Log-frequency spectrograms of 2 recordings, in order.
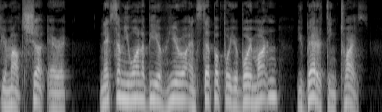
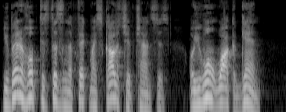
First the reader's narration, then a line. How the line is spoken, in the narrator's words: Steve hissed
